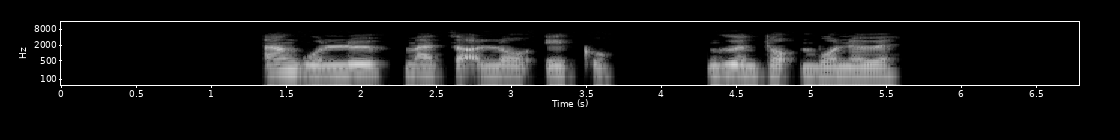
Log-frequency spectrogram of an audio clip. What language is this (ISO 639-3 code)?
bce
